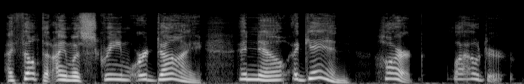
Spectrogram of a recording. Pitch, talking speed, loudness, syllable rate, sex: 200 Hz, 125 wpm, -18 LUFS, 3.8 syllables/s, male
